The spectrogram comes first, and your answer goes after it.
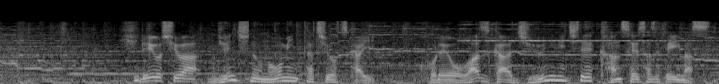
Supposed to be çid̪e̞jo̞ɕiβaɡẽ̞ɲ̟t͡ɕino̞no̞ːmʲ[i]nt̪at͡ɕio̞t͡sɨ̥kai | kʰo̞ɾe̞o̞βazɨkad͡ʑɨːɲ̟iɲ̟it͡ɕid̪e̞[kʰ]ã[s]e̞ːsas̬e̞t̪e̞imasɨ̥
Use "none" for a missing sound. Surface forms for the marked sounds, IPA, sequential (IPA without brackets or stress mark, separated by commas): ĩ, kʰ, s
